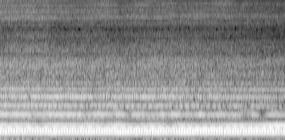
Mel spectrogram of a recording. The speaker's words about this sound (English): If you spend time here in New England, you might be hearing the sound of rolling waves on a beach, the sharp whistle of a ferry.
